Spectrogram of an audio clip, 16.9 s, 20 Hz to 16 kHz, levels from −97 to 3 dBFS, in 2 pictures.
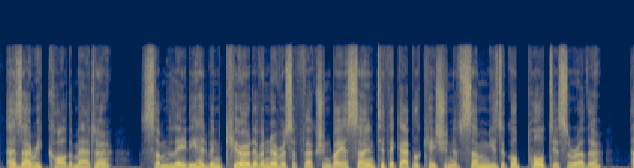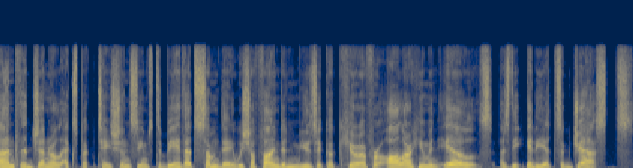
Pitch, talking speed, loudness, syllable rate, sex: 185 Hz, 175 wpm, -19 LUFS, 4.8 syllables/s, male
